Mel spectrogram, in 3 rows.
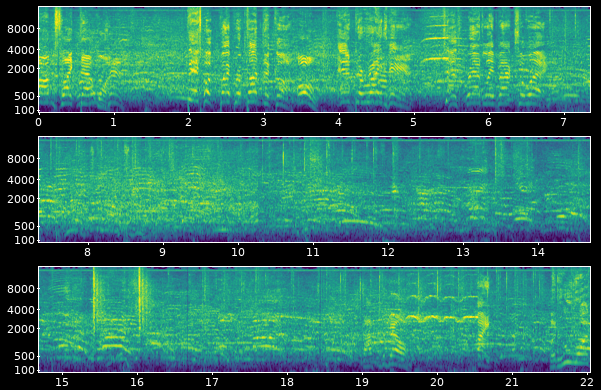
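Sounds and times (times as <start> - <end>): crowd yelling and cheering: 0.0 - 22.0.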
